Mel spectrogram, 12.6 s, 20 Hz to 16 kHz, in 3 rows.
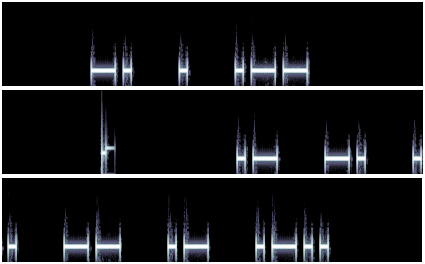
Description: Morse code, heard as a keyed tone, about 15 wpm, spaced as for 11 wpm, 700 Hz. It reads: NEW ANIMAL
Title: 2x Character Spacing - Top 200 Words - 15wpm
